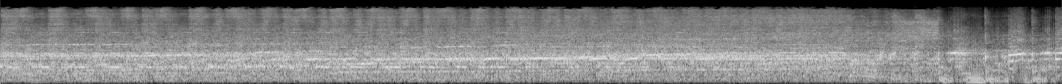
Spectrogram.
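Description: Loud electronic dance music with crowd noise: sustained synth chords with no bass beat, until the thumping beat comes back near the end.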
